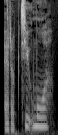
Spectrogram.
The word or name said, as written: adoptivmor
